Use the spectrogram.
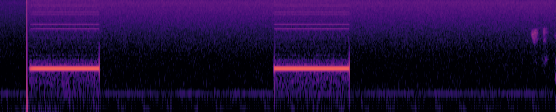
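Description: A telephone busy tone sounds after a call drops during a radio phone-in, two loud steady beeps of about a second and a half each, separated by several seconds of quiet line hiss.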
